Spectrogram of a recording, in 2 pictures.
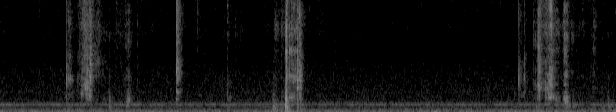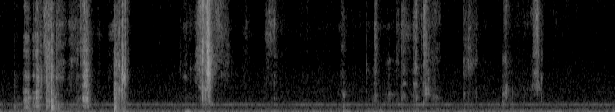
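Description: Faint, scattered rustles and small clicks of hands handling paper ephemera and yarn, with scissors snipping the yarn near the middle; overall close to silence.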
